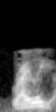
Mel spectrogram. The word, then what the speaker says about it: Riley: It's J-O-S-E-P-H. – That's right. Okay. Thank you. And what is your last name? – Riley, R-I-L-E-Y.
